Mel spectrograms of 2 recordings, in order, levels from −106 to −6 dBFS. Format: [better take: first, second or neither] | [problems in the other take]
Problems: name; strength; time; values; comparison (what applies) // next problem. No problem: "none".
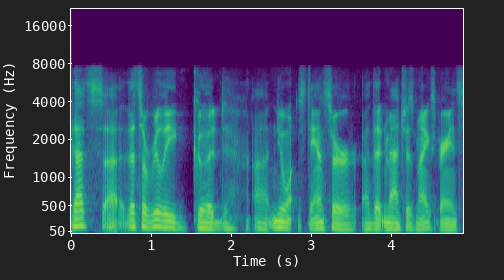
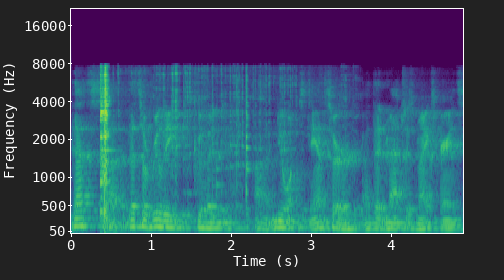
first | background sound (Dishes, pots, and pans / Glass); 4 dB above the speech // room echo; dies away in 1 s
